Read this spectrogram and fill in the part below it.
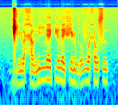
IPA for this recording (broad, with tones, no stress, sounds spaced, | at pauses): ɡ͡ǁ i˨ ɳ ɯ˨ ħ ʌ˨ n i˦ l ɛ˦ pʲ ʌ˦ l ɛ˦ fʲ ɛ˦ ɳ u˨ ɾ o˦ v o˦ ħ o˦ s ɯ˦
